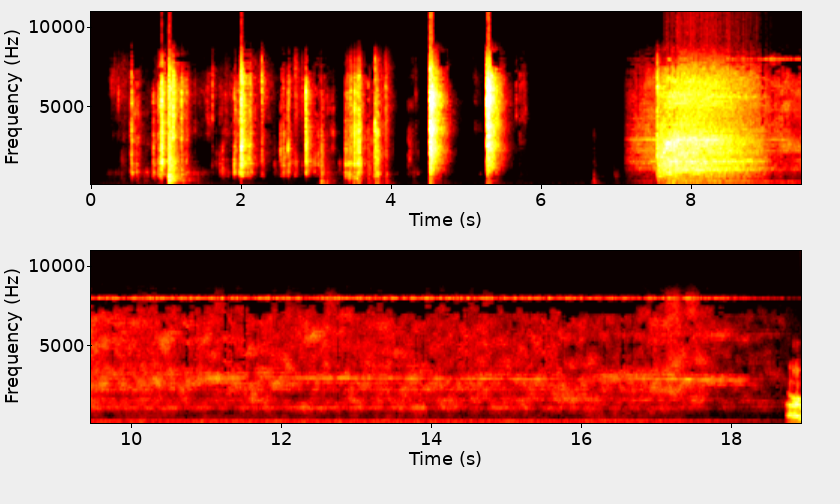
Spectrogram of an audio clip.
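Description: A food processor purees hummus, its motor starting loud, then settling into a steady whir that runs alone for about ten seconds after a few knocks and clatters of the lid being fitted.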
